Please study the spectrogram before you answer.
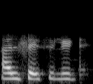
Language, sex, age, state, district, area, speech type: Kannada, female, 18-30, Karnataka, Mandya, rural, conversation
